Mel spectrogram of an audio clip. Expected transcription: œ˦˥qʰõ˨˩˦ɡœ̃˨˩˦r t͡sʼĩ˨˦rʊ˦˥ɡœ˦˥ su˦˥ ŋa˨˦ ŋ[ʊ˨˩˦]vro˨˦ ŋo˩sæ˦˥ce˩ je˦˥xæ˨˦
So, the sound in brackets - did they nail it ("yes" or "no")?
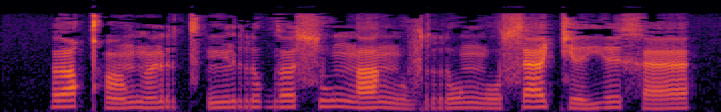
no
